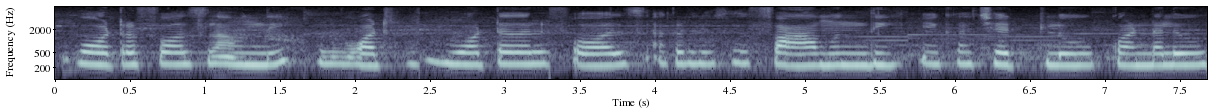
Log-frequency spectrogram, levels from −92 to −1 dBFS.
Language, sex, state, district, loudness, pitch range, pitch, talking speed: Telugu, female, Andhra Pradesh, Visakhapatnam, -27 LUFS, 235-260 Hz, 250 Hz, 100 wpm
